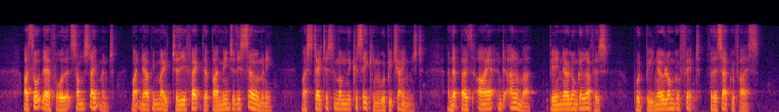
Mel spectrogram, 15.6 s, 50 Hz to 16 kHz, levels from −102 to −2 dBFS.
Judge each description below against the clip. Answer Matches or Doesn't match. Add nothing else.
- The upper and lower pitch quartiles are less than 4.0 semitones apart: Matches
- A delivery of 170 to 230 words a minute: Matches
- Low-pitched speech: Matches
